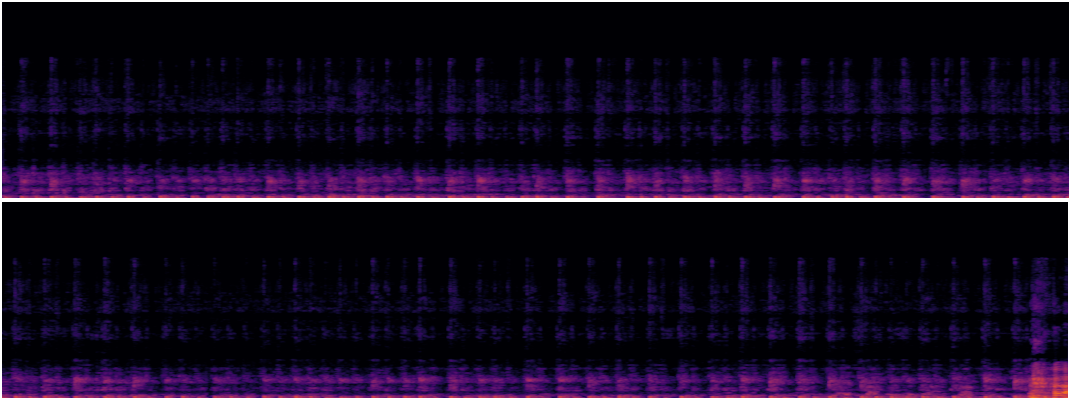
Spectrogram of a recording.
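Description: Honda single-cylinder four-stroke motorcycle engine on a stock Mega Pro carburettor, idling steadily with an even, rapid exhaust beat.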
